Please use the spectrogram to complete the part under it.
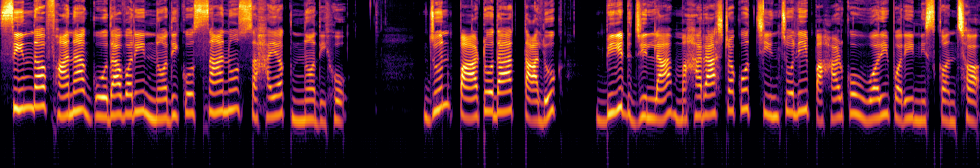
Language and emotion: Nepali, neutral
